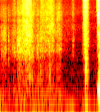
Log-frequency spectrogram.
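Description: A paper page of a hardback book being turned by hand: a soft rustle as it slides over, then a brief crisp flap near the end as it comes down.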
